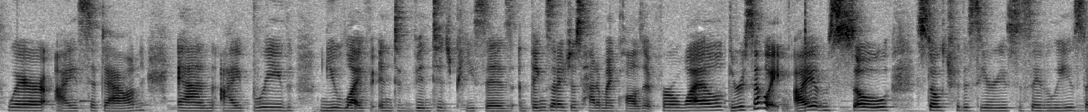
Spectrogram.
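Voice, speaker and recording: A young woman in her twenties chatting upbeat to camera in her small home sewing studio, her voice a little worn. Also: mid-range voice. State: slightly losing her voice. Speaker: sewing vlogger. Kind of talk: casual vlog talk to camera.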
